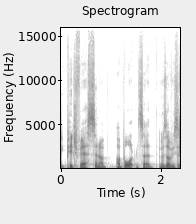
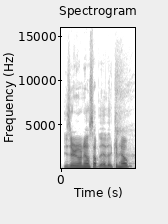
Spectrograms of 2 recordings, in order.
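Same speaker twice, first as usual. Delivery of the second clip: mock desperate call; 10 semitones higher than usual. A narrator's reading. Man asks for another helper.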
